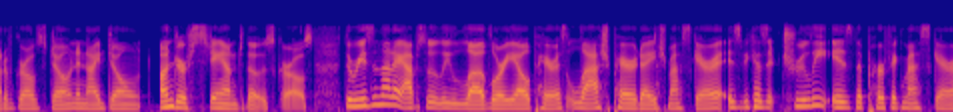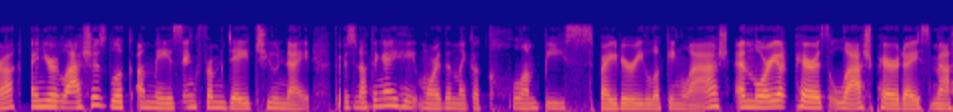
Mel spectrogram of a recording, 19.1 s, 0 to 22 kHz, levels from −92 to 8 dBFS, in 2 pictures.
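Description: At 10.07 to 10.15 s a burst of packet loss cuts into the speech. About 40 ms of audio never arrived, and the receiver covered it with roughly 50 ms of extrapolated sound that fades out. On a spectrogram the last sound smears sideways into a decaying band before the speech resumes. The same fault returns at 18.25 to 18.33 s, where about 60 ms is missing and filled in the same way.

Two short concealed packet losses fall at 11.33 to 11.37 s and 12.93 to 12.99 s, with about 20 ms and 40 ms lost. The decoder bridged each hole from the preceding sound, which leaves a brief smear or wobble. In the waveform these show as a slightly too-smooth patch where the envelope detail is missing.

From 17.33 to 17.51 s there is a held, fading continuation of the last sound about 160 ms long, replacing sound that never played, with no true silence. This is likely a long network dropout. On a spectrogram it appears as a frozen, dimming patch with a sharp resumption afterwards.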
